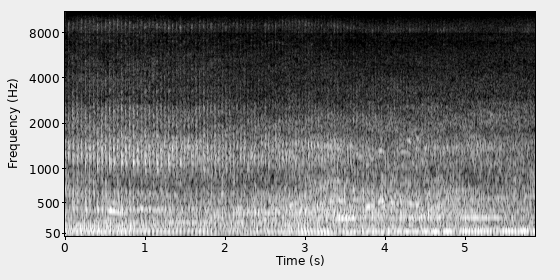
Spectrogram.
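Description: A tractor engine idles steadily at slow rpm at a farm equipment expo, a constant low rumbling drone close by with faint voices underneath.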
